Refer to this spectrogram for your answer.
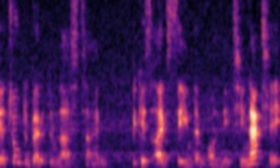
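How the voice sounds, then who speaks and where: A woman's voice with a Danish accent at a moderate pace, amid audible room echo and noticeable background noise. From Denmark. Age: 20s. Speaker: knitting podcaster. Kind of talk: casual chat. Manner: mumbling; hesitant, many fillers.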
